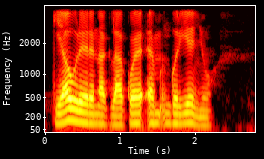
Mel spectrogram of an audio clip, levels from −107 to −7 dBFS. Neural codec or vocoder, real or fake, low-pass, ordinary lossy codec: none; real; 3.6 kHz; none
